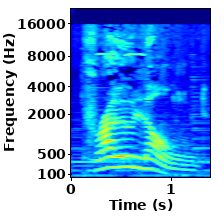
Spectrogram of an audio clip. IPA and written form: prəˈlɒŋd (Prolonged)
